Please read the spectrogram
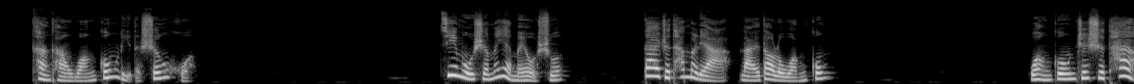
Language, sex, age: Chinese, female, 20-39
